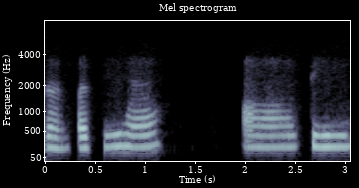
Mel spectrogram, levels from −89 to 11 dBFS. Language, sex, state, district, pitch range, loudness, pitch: Hindi, female, Maharashtra, Nagpur, 200-210 Hz, -21 LUFS, 205 Hz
